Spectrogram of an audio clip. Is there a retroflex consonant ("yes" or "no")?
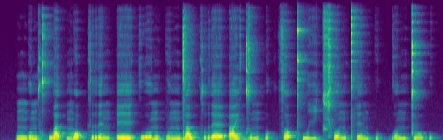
no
